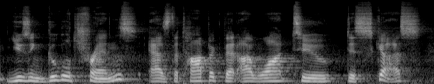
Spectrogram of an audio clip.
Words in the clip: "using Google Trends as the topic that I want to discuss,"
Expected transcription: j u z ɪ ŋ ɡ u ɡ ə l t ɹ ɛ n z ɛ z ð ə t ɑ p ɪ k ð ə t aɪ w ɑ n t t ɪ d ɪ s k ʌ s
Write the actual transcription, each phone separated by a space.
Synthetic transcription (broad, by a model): j u z ɪ ŋ ɡ u ɡ l t ɹ ɛ n z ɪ z ð ə t ɑ p ɪ k ð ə t aɪ w ɑ n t t ɪ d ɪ s k ʌ s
